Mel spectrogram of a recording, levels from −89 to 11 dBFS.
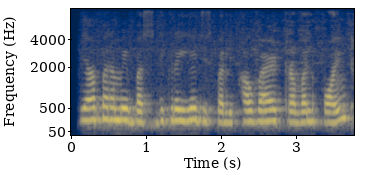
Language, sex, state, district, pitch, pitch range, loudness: Hindi, female, Uttar Pradesh, Deoria, 225 Hz, 210-245 Hz, -14 LUFS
